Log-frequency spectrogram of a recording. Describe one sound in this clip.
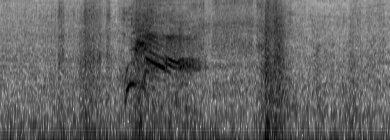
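A truck rumbles and thuds over a row of speed bumps.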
